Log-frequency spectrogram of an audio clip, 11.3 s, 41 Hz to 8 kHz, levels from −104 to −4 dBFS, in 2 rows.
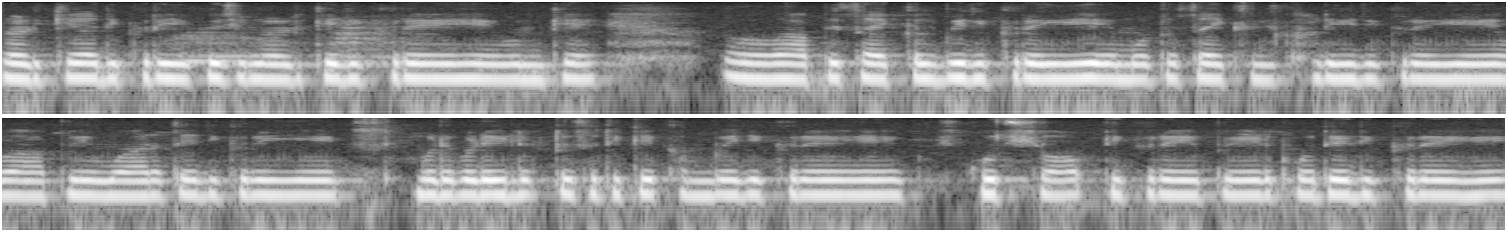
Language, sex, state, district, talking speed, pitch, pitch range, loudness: Hindi, female, Bihar, Purnia, 250 wpm, 215 Hz, 215-220 Hz, -16 LUFS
